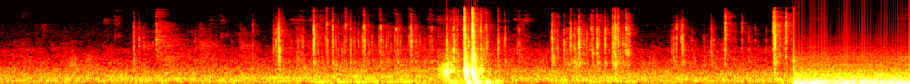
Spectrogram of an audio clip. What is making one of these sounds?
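Fingers tap quickly on a computer keyboard.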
